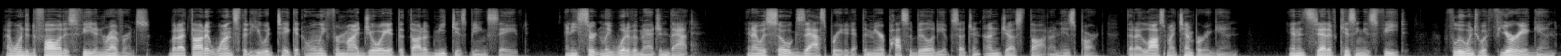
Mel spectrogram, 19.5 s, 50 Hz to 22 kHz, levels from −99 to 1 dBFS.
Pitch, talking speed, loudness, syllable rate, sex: 100 Hz, 220 wpm, -22 LUFS, 5.4 syllables/s, male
